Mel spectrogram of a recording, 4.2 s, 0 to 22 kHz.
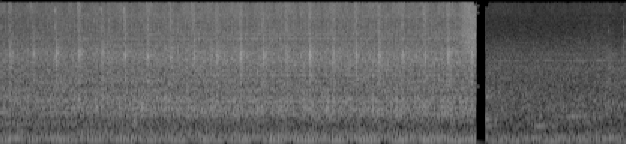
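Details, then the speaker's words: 2014 Ram 1500 3.6L V6 at idle: light, sharp ticking about four times a second, traced by stethoscope to the left valve cover; cause found to be a bad lash adjuster in the valve train. "Ticking noise appears to be coming from the left side valve cover. I'm thinking about like a roller lifter or rocker arm type noise."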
